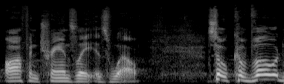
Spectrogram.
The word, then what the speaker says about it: kavod: Kavod. I know it has a B in it, but it's actually pronounced kavod.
